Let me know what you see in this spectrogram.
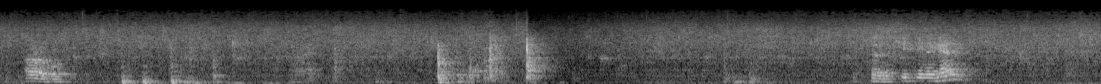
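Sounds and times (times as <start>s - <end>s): food sizzling in oil: 0.0s - 11.0s
kitchenware knocking: 1.2s - 2.3s, 4.4s - 5.5s.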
